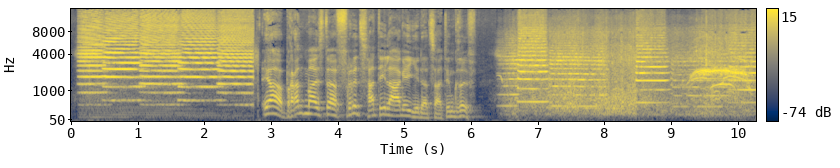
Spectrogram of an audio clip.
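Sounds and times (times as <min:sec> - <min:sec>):
fire engine siren: 0:00.0 - 0:02.8, 0:06.4 - 0:10.2
speech: 0:02.9 - 0:06.5.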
